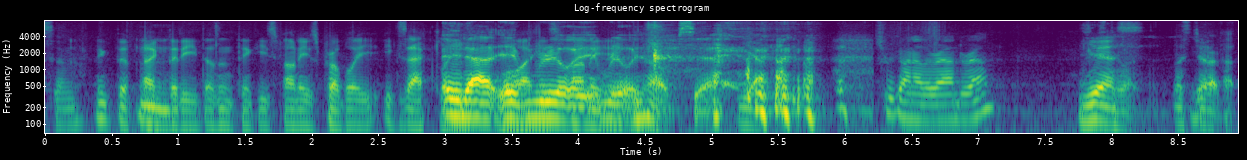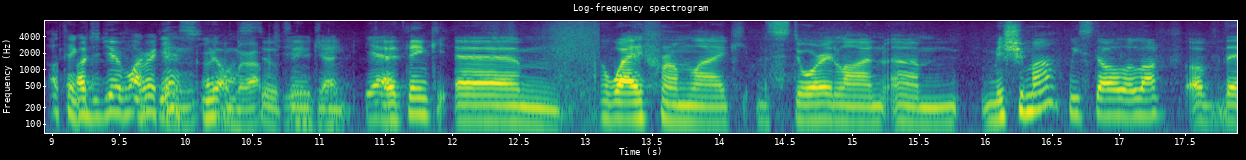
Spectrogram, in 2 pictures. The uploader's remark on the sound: Shot on location at the Capitol Theatre in Melbourne during the Melbourne Film Festival 2023.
